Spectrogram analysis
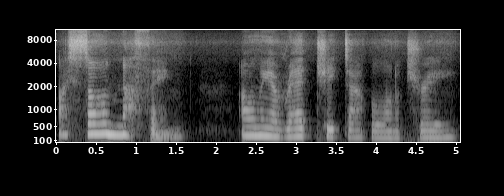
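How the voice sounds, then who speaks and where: A woman voicing a witch's dim, dutiful daughter in a storybook, with a drawn-out, plaintive manner. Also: medium pitch, a little mellow, low-quality recording. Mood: sheepish.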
